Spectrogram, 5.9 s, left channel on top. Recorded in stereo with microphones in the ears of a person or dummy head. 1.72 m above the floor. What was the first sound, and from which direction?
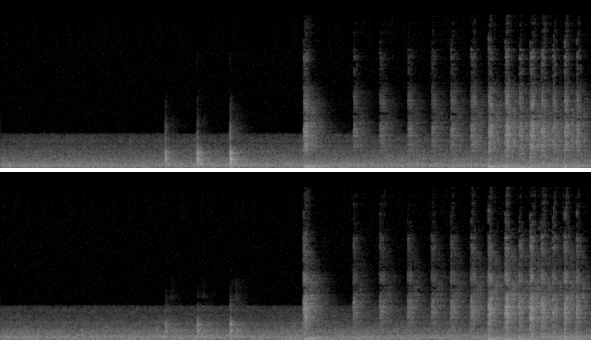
Knocking, 30° left (ahead or behind).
